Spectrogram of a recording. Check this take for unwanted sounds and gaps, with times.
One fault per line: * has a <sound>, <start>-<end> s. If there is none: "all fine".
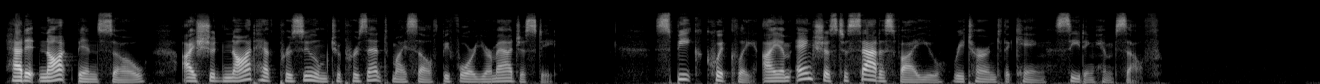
all fine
